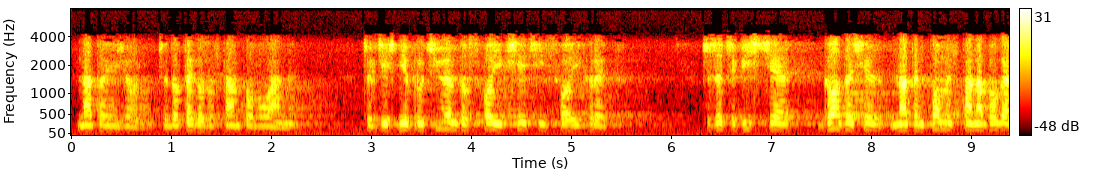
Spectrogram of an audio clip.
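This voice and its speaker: A priest giving an emphatic sermon to his congregation, rising now and then to loud declamation. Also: mid-range voice. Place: church. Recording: echoey church heard from far, phone-like sound.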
